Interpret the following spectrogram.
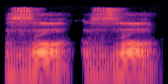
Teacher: ujung ketemu ujung sama dengan zal dan sa. Bedanya zo tebal, zal tipis. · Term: huruf zo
